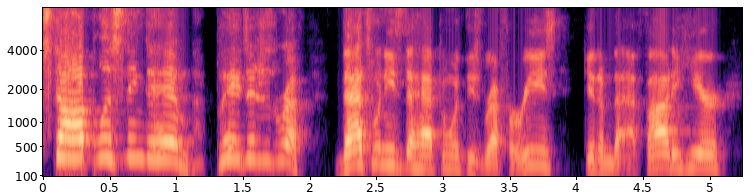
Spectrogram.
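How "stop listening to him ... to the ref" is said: very high, put-on fed-up exasperated yell. Coach recalls what he yells at his kids during games, retelling a yell. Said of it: "I'm yelling at my kids".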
